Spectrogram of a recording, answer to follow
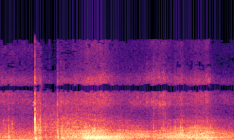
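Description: Skateboard landing back into a concrete bowl after an air, with one sharp clack about a third of a second in, then its wheels rolling on the concrete.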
